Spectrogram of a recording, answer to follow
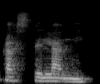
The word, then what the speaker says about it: Castellani: Aquí solamente me resta decirles que cuando sea una L, una doble L, se pronuncia como solamente una, ¿no? Castellani.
